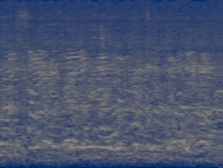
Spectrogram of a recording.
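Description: Several men talking over one another in Hindi, one saying that something has to be held.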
